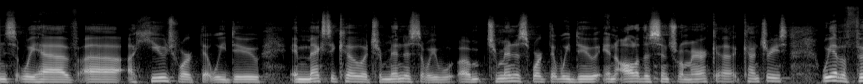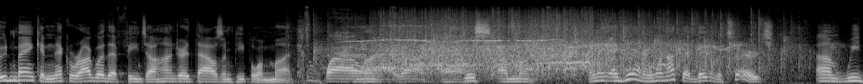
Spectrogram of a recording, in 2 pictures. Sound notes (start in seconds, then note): 11.6 applause / Cheers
